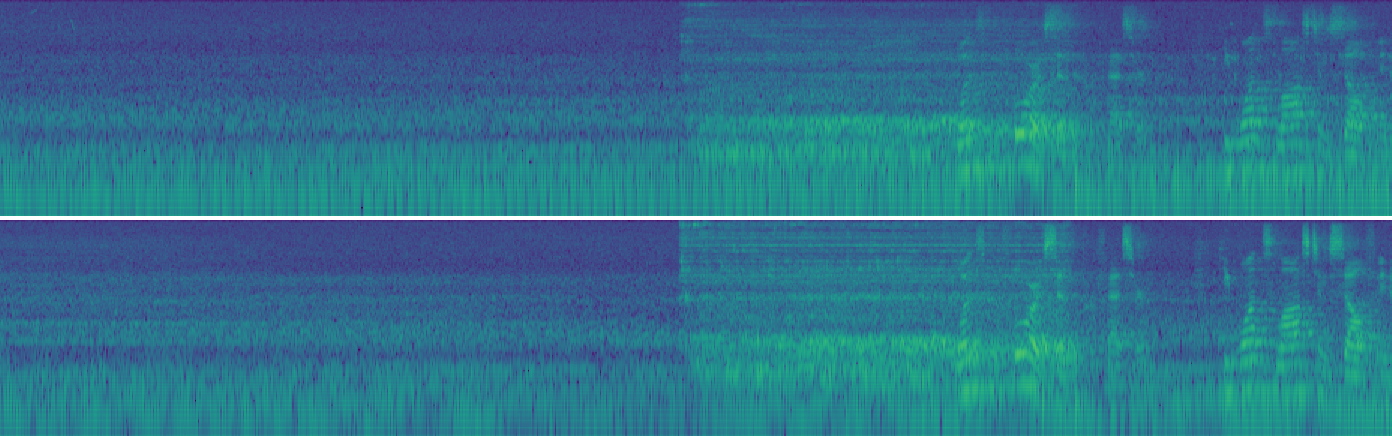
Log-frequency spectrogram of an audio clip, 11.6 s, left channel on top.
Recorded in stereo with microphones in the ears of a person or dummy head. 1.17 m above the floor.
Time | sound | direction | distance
5.7 | a running tap | 70° right (ahead or behind) | 4.5 m
8.0 | a man speaking | 30° right (ahead or behind) | 3 m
